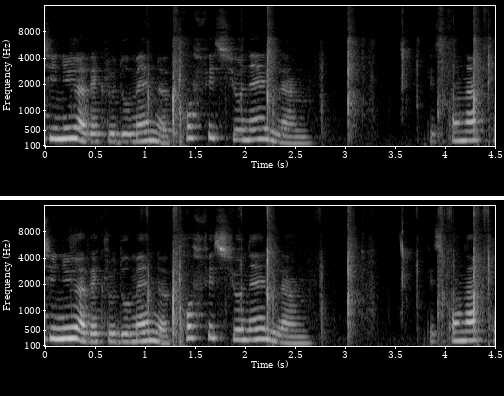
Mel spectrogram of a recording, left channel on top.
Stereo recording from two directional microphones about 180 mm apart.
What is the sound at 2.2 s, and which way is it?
Speech, 35° right (ahead or behind).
